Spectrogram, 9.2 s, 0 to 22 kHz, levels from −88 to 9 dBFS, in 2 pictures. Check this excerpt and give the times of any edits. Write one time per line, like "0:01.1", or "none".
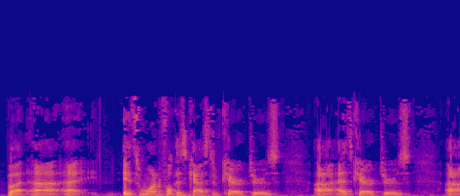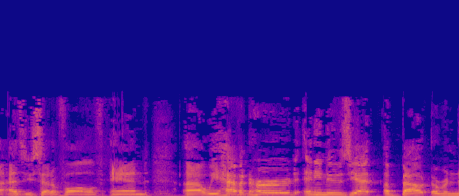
0:01.2
0:01.7
0:03.5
